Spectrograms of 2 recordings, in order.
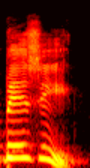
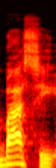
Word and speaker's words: busy: Busy. No basi. He oído basi muchas veces. Busy. Busy. It's like that easy sound. El zzz, busy.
